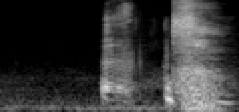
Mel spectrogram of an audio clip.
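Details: Single forceful hissing sneeze after a short indrawn breath, induced by sniffing pungent garam masala during a long sneezing challenge; one of about nine sneezes in a row.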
